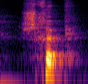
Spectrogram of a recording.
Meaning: 1. scale (keratinous segment of certain animals' skin) 2. pigmented, chitinous segment of butterfly wings 3. a similarly flaky part of the exterior of plants
- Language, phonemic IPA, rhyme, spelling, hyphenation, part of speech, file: Dutch, /sxʏp/, -ʏp, schub, schub, noun, Nl-schub.ogg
